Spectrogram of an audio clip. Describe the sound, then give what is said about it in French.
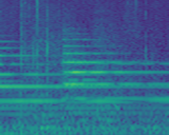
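Carillon bells of Whitehall chiming, a sustained, moderately faint ringing with steady, shimmering overtones that hold across the whole stretch. “Écoutez. C'est le carillon de Whitehall.”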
